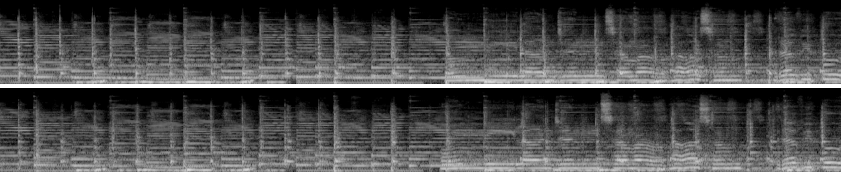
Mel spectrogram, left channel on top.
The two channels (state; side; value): normal; both; correlation 0.11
